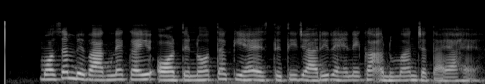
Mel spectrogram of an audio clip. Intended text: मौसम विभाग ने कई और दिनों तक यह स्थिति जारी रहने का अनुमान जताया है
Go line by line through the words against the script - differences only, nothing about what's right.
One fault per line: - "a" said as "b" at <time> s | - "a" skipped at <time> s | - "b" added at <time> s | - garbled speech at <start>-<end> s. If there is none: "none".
none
